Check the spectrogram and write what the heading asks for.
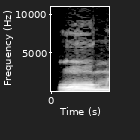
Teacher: So the dot over an M indicates we close our lips together in front and at the same time close the back of our tongue to the back of the roof of our mouth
